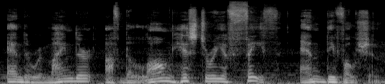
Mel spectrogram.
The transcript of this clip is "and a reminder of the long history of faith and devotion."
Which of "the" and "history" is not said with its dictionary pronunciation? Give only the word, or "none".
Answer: none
